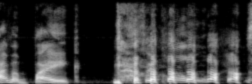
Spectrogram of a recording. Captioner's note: laughing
